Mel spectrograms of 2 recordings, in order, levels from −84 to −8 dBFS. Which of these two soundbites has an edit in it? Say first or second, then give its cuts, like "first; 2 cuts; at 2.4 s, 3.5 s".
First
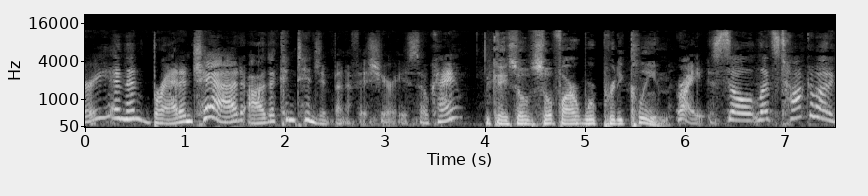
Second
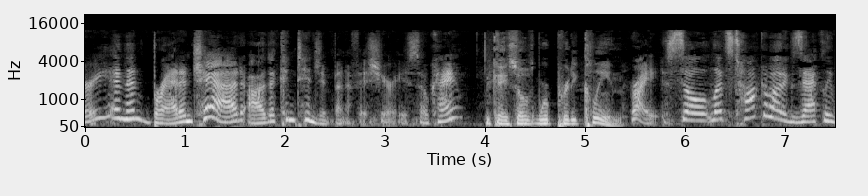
second; 1 cut; at 4.5 s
